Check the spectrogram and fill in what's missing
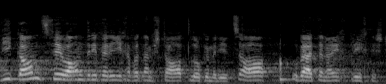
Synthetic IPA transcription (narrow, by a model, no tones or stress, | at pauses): viːɡɑnt͡sfɪːlɑndəɾibeɾiːχəfɔdɛmʃtɑːtluɡənmɪːɾjɛt͡sɑːuvæːɾdənœʏχprɪχt̪ɪʃ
